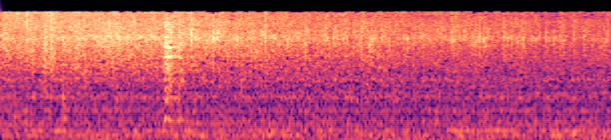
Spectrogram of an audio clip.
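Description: Chopped onions and green chillies sizzling in hot oil in a nonstick pan while being stirred with a perforated steel ladle. There is a single light knock about a second in.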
